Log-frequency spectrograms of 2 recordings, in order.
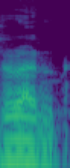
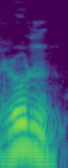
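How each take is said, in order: First: The vowel is an open 'a' sound. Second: The vowel is a rounded 'u' sound. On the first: The speaker calls it right. "ये लिखा हुआ है रन" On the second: The speaker calls it wrong. "नहीं"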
